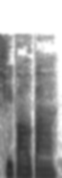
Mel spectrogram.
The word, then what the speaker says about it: Xibalba: The Maya underworld, Xibalba, pronounced Xibalba, was not a place of punishment like the modern Western concept of hell.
